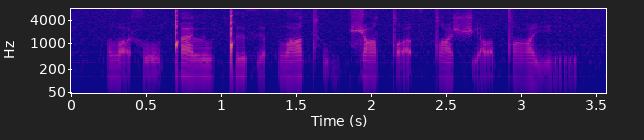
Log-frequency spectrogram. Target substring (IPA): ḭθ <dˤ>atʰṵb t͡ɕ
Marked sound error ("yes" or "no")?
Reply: yes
